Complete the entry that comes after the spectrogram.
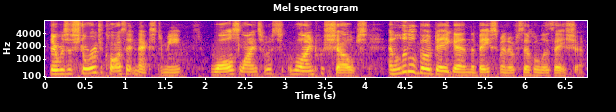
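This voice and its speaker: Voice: mid-range voice, animated, brisk, slightly rough. A performer narrating a first-person story as a cynical, defiant, foul-mouthed zombie apocalypse survivor, sardonic and conversational, talking straight to the listener. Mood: wry, brooding. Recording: dull lo-fi audio, faint background noise.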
